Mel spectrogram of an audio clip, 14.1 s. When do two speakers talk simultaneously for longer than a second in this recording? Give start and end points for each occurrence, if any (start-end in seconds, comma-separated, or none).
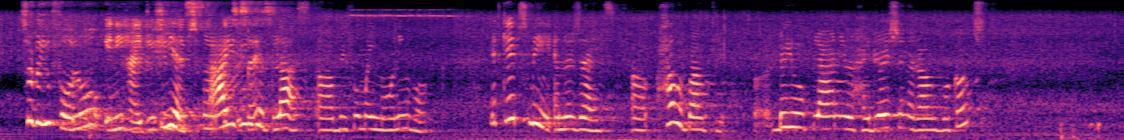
2.0-3.5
